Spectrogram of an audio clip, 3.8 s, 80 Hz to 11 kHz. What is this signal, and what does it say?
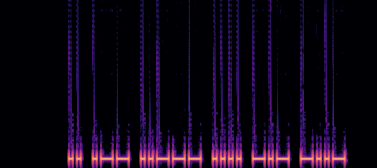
Morse code, heard as a keyed tone, about 30 wpm, 700 Hz. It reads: IW2HKX
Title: DXCC-100 Call Signs - 6 Characters - Repeated 3x - 30wpm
